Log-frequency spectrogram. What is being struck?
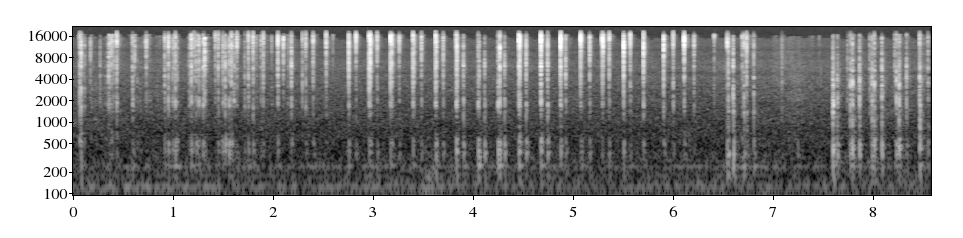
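Plastic lotion bottle.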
